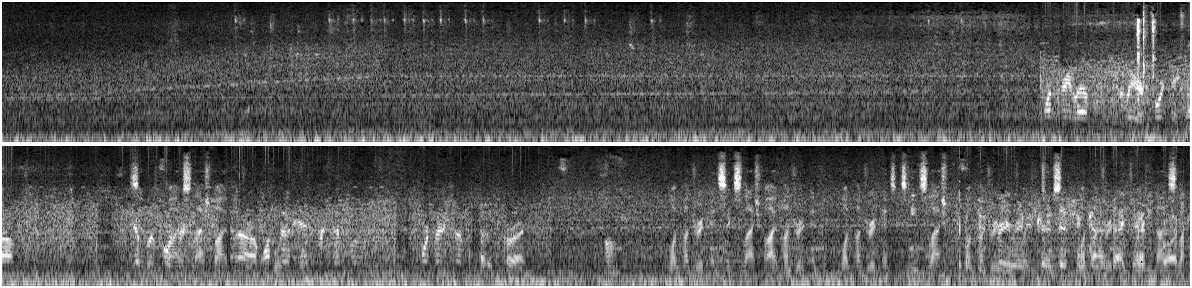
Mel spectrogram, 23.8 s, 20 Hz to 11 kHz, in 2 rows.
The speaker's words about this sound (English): SK-737, you are clear to take off from the runway.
